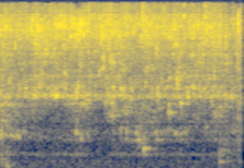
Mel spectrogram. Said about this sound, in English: all I'm gonna do is add some water to this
